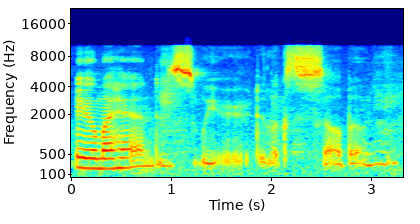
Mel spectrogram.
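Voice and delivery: hushed whisper. Real, not acted. Looking at her own hand, a grossed-out whisper.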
